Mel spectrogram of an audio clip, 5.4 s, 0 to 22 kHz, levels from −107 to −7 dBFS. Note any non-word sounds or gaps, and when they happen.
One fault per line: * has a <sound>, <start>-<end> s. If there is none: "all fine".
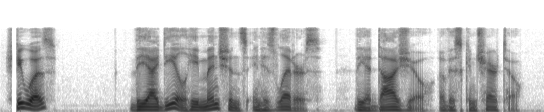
* has a dropout, 0.1-0.2 s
